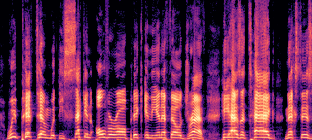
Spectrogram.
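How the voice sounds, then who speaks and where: A man's raised, projected voice at a high pitch and moderate pace, with ordinary pitch variation, in a very clean recording with a silent background. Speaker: podcast co-host. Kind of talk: casual sports podcast discussion. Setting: podcast recording. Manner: loud; animated.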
